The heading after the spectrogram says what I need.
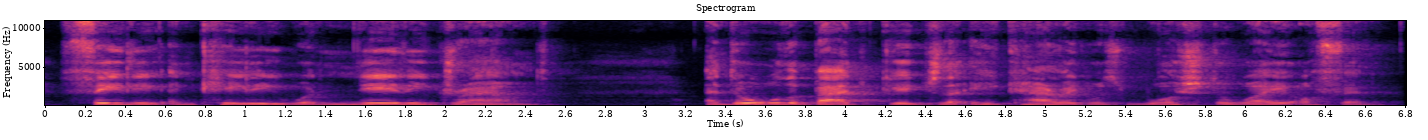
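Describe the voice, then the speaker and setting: A man reading a storybook aloud as an expressive narrator. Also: mid-range voice, roomy sound. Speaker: storybook reader.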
